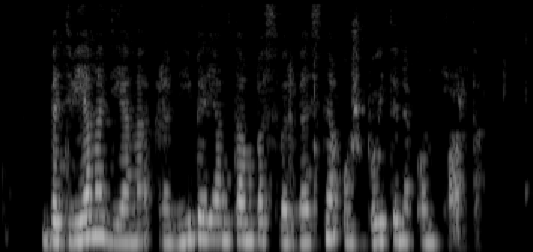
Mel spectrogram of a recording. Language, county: Lithuanian, Panevėžys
